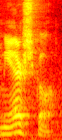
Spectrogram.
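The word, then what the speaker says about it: Mieszko: rules until 992 um someone should tell him there's no R in his name right but that's how you pronounce it that's how you say it mko uh it's this that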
